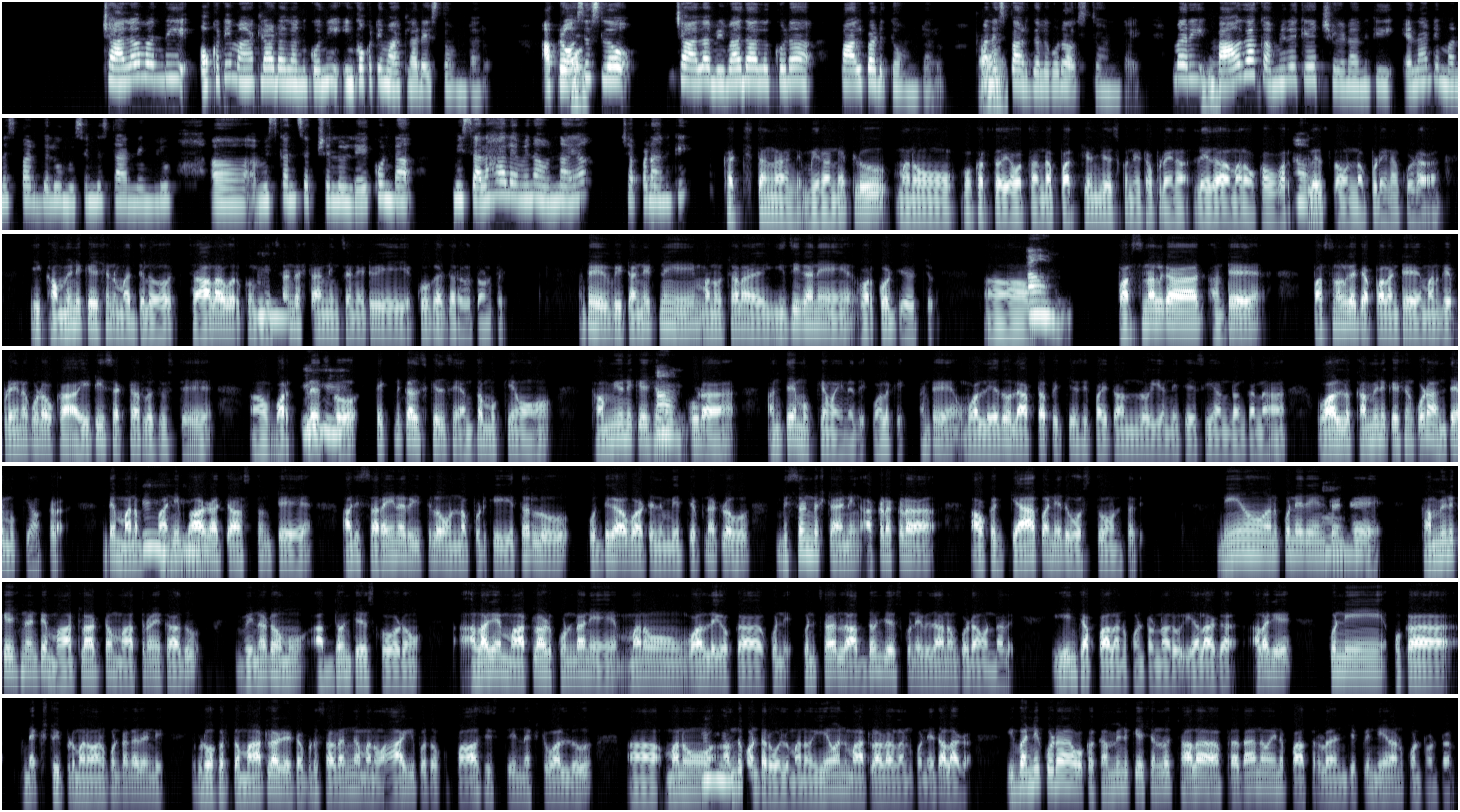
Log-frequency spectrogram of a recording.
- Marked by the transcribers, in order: in English: "ప్రాసెస్‌లో"; in English: "కమ్యూనికేట్"; in English: "మిస్‌అండర్‌స్టాండింగ్‌లు"; in English: "మిస్‌కన్సెప్షన్‌లు"; other noise; in English: "వర్క్ ప్లేస్‌లో"; in English: "కమ్యూనికేషన్"; in English: "మిస్‌అండర్‌స్టాండింగ్స్"; in English: "ఈజీగానే వర్కౌట్"; in English: "పర్సనల్‌గా"; in English: "పర్సనల్‌గా"; in English: "ఐటీ సెక్టార్‌లో"; in English: "వర్క్ ప్లేస్‌లో టెక్నికల్ స్కిల్స్"; in English: "కమ్యూనికేషన్"; in English: "ల్యాప్‌టాప్"; in English: "పైథాన్‍లు"; in English: "కమ్యూనికేషన్"; in English: "మిస్‌అండర్‌స్టాండింగ్స్"; in English: "గ్యాప్"; in English: "కమ్యూనికేషన్"; in English: "నెక్స్ట్"; in English: "సడెన్‌గా"; in English: "పాజ్"; in English: "నెక్స్ట్"; in English: "కమ్యూనికేషన్‌లో"
- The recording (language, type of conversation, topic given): Telugu, podcast, బాగా సంభాషించడానికి మీ సలహాలు ఏవి?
